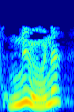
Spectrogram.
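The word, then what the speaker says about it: Noon (نون): That is pronounced Noon, and it stands for Nazara, or means that this person is a follower of Jesus of Nazareth.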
